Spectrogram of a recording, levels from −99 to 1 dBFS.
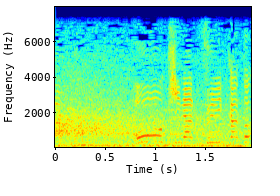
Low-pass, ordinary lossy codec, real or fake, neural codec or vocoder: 7.2 kHz; none; real; none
